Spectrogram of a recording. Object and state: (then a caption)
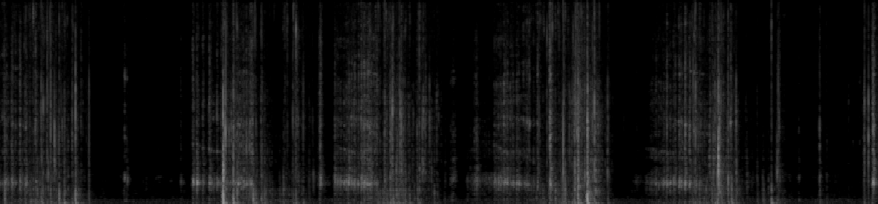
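Glitter-coated bar soap being carved. A utility knife blade carves an oval, solid white bar of soap coated in gold glitter. Bursts of crunchy, gritty scraping come in separate passes with short silences between them, as flakes break off and fall.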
